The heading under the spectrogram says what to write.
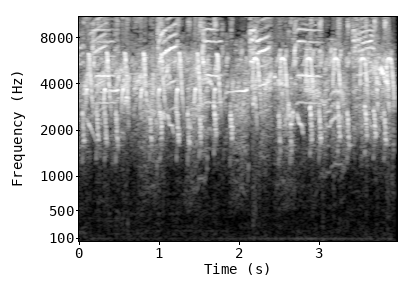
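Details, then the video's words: Lure recording for trapping small birds, a noisy trucukan mixed with burcil kejepit from Indonesia: many high chirps, squeaky notes and quick trilled bursts crowd together continuously, loud and unbroken. "Suara Pikat Burung Kecil Paling Ampuh!! trucukan ribut kombinasi BURCIL KEJEPIT"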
